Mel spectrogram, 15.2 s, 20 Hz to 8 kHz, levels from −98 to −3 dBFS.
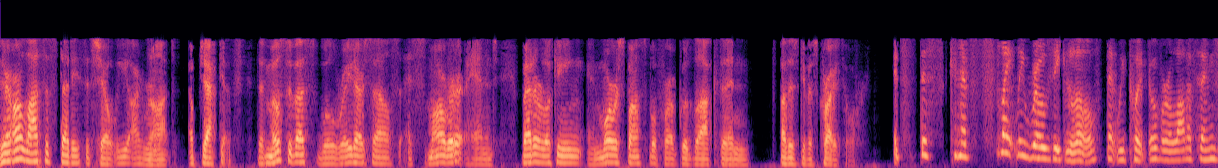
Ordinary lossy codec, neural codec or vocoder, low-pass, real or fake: AAC, 16 kbps; codec, 16 kHz in and 24 kHz out, 0.4 kbps, LongCat-Audio-Codec, fine tuned four codebook decoder; 7.2 kHz; fake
